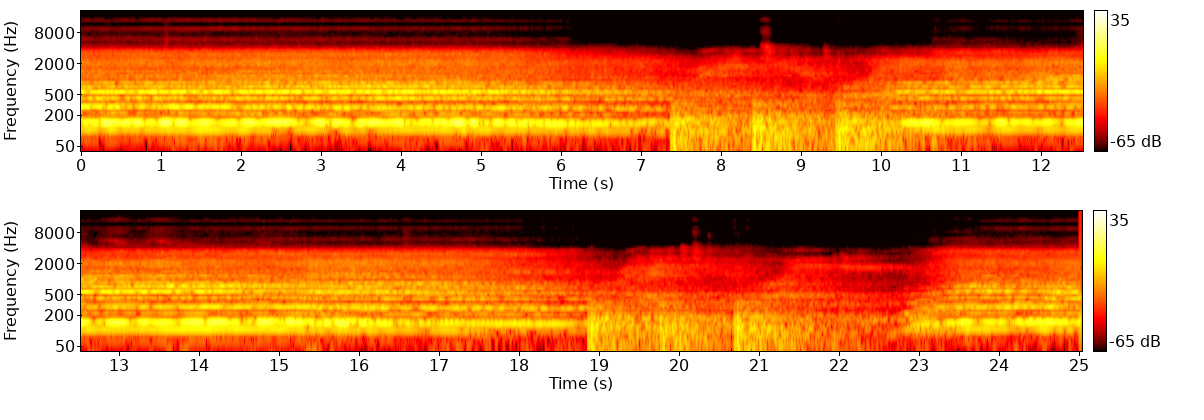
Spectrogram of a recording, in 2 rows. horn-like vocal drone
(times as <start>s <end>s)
9.7s 18.8s, 22.8s 25.0s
